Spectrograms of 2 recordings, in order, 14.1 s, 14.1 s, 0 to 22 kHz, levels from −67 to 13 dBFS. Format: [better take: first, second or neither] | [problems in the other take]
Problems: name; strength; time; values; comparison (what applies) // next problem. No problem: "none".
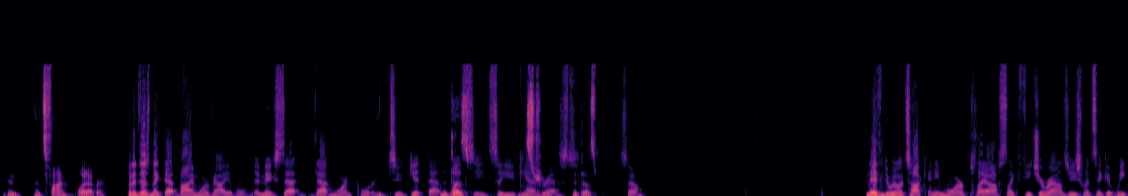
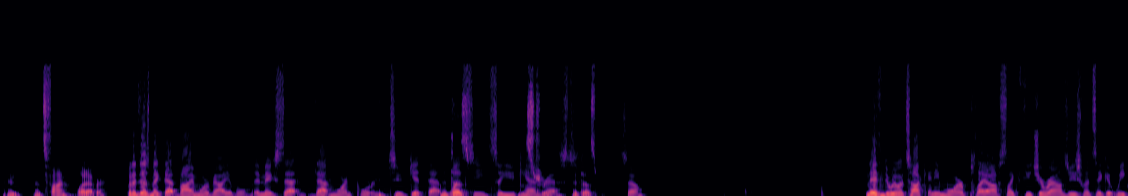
first | muffled; slightly; fading above 2.5 kHz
